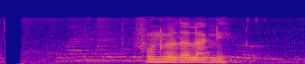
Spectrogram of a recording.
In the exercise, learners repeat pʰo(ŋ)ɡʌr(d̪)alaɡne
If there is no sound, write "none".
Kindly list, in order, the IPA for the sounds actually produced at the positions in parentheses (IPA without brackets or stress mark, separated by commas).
n, d̪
